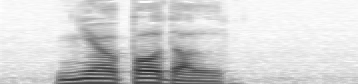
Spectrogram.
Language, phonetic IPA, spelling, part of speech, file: Polish, [ˌɲɛɔˈpɔdal], nieopodal, preposition / adverb, Pl-nieopodal.ogg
